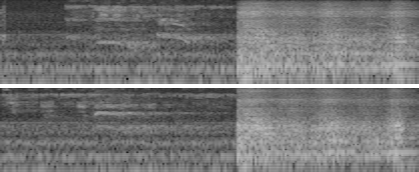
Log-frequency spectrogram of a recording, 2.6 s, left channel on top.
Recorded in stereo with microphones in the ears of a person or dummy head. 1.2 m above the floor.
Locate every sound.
1.5 s sawing: 40° right (ahead or behind), 1.1 m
